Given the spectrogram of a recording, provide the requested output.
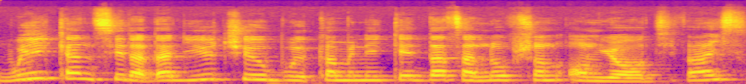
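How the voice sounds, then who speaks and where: A man with a French accent, high-pitched, at a moderate pace. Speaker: trading channel host. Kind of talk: live stream trading broadcast. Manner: animated, repetitive.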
